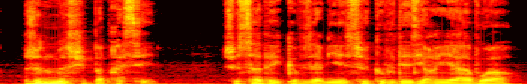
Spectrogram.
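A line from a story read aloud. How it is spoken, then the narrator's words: Sighing. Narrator (French): ajouta Pitou avec un soupir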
